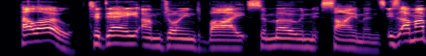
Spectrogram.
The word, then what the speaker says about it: Simone Simons: hello today i'm joined by simone simons is am i pronouncing that correctly yes that sounds great good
